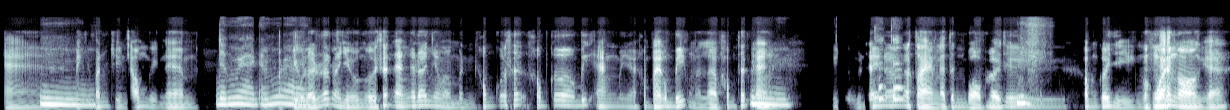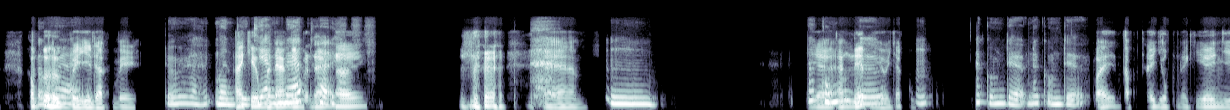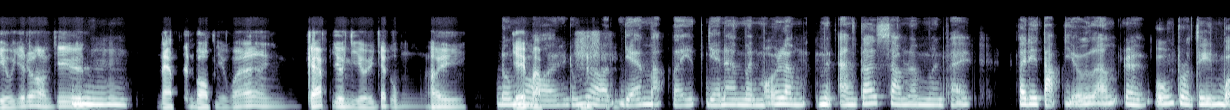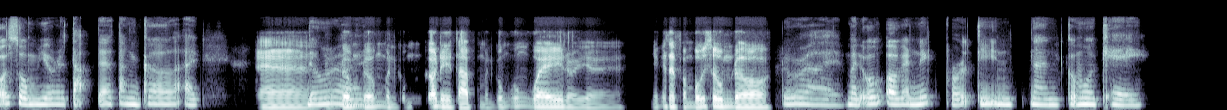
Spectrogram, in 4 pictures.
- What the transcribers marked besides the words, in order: other background noise; tapping; laugh; laughing while speaking: "ng quá ngon"; laugh; laugh; in English: "carb"; laugh; in English: "whey"; in English: "organic"
- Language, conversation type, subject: Vietnamese, unstructured, Món ăn nào bạn từng thử nhưng không thể nuốt được?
